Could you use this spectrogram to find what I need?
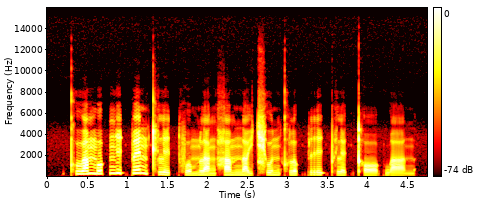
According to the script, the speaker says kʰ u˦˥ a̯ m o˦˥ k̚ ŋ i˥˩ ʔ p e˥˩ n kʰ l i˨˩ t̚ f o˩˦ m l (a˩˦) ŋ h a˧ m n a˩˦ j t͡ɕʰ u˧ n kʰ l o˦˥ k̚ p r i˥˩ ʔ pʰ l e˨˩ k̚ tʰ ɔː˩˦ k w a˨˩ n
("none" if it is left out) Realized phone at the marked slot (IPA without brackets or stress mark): a˩˦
